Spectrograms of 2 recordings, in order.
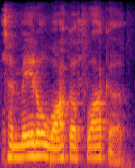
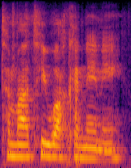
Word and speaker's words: Tamati Waka Nene: today is a renowned tomato Waka Flaka which is part of the tea Mai exhibit in the museum well actually it is pronounced tatti wakan but it does not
